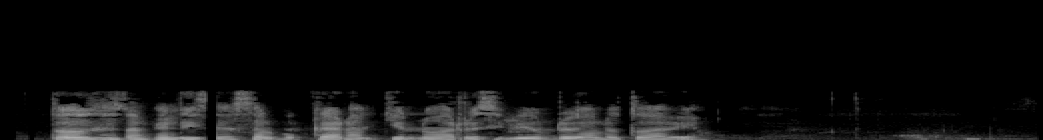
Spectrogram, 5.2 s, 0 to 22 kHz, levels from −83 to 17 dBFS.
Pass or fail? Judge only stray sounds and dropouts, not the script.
fail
